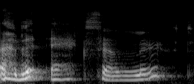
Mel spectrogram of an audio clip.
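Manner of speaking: words breaking up with laughter. Guiding a breathing exercise while her dog dreams nearby, laughing while talking. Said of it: "I'm laughing because my dog's dreaming".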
